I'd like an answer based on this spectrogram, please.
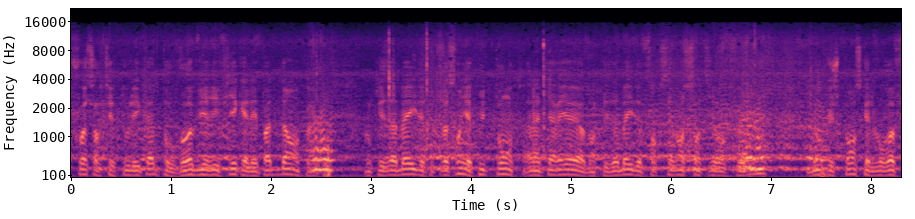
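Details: Many honey bees droning at an opened drone-laying hive on 3 May 2021 during a rescue, with a brood frame and nurse bees brought from the next hive; steady layered hum whose pitch sways up and down, with a few soft knocks.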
